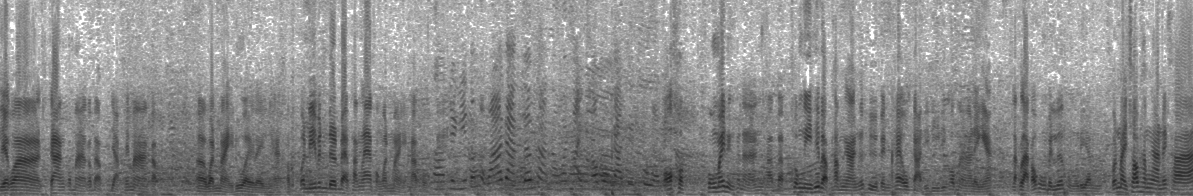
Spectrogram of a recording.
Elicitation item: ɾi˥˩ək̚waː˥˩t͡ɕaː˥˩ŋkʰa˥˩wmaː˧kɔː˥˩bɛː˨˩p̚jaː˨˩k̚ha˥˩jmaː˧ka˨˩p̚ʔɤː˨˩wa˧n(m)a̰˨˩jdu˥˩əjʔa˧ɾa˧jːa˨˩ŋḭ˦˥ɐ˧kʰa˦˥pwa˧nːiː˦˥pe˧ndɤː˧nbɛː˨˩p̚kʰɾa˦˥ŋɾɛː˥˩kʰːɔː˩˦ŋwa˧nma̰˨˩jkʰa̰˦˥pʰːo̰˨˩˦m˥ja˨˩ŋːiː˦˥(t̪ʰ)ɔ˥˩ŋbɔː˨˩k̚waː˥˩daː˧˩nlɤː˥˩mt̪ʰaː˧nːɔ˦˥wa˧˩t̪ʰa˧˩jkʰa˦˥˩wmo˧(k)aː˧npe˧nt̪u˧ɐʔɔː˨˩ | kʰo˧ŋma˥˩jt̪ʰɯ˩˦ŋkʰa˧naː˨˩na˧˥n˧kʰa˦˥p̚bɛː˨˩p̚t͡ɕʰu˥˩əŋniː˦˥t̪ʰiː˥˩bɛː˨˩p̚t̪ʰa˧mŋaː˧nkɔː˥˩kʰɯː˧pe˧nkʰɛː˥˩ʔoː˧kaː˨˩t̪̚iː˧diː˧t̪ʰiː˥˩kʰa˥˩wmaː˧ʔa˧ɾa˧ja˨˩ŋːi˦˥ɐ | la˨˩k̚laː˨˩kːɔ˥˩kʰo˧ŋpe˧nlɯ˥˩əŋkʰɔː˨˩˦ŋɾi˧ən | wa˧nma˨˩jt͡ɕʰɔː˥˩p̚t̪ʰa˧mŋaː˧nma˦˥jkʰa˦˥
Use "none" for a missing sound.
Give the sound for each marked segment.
m, t̪, k

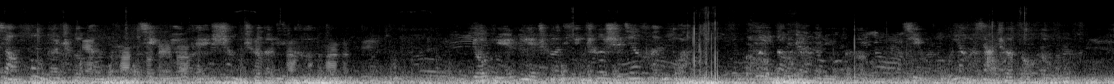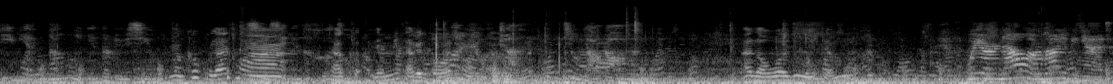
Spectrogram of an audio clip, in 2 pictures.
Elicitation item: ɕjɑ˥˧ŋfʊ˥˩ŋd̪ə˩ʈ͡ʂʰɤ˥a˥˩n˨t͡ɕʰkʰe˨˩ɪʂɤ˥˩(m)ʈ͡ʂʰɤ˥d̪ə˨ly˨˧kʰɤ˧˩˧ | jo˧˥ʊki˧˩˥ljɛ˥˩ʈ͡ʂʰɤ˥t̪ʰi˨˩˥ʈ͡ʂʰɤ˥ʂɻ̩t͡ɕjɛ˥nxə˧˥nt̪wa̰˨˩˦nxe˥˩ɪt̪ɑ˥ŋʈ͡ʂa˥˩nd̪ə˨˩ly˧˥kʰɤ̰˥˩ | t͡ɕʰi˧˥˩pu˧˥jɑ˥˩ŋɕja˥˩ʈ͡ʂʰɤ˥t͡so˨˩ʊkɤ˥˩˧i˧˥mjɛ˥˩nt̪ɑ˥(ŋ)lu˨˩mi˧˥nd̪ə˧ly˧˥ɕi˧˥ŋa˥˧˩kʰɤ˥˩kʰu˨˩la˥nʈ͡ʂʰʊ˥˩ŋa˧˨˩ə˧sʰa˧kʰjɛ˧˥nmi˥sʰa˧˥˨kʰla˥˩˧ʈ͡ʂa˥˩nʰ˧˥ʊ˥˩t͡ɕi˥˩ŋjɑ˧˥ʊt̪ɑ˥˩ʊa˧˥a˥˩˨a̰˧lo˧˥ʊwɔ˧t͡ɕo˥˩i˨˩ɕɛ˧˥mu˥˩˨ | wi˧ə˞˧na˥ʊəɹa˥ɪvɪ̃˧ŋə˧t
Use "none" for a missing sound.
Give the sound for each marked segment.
ŋ, ŋ

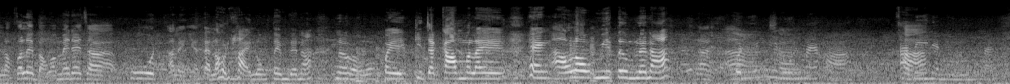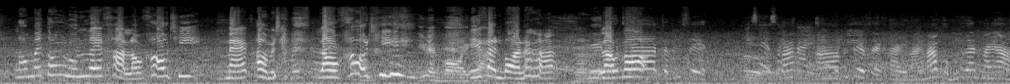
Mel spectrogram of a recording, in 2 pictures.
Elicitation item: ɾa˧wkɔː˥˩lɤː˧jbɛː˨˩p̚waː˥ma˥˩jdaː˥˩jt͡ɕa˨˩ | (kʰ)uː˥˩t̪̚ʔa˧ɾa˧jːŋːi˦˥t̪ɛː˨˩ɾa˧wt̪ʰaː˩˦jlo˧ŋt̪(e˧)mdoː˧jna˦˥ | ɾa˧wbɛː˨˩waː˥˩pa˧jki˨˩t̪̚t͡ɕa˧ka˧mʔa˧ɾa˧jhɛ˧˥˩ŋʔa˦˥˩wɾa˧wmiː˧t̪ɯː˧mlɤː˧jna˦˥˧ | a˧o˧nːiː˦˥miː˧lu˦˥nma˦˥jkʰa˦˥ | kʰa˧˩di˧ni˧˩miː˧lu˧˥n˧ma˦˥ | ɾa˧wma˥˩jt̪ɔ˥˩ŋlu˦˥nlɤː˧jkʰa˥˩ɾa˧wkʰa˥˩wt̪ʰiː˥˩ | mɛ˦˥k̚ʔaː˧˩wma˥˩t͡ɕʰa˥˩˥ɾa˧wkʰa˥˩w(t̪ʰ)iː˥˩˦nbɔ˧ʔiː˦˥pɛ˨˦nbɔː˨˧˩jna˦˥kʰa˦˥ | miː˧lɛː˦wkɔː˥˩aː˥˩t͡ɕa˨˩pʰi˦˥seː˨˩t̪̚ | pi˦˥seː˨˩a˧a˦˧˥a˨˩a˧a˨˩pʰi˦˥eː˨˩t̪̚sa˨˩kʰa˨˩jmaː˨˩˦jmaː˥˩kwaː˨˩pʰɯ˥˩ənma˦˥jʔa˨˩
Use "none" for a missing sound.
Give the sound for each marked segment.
pʰ, e˧, t̪ʰ

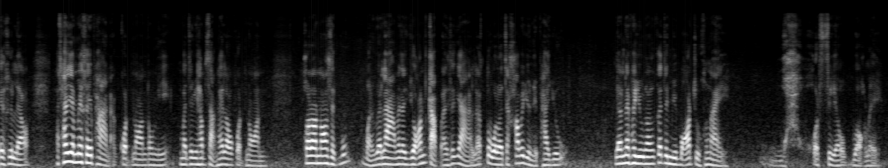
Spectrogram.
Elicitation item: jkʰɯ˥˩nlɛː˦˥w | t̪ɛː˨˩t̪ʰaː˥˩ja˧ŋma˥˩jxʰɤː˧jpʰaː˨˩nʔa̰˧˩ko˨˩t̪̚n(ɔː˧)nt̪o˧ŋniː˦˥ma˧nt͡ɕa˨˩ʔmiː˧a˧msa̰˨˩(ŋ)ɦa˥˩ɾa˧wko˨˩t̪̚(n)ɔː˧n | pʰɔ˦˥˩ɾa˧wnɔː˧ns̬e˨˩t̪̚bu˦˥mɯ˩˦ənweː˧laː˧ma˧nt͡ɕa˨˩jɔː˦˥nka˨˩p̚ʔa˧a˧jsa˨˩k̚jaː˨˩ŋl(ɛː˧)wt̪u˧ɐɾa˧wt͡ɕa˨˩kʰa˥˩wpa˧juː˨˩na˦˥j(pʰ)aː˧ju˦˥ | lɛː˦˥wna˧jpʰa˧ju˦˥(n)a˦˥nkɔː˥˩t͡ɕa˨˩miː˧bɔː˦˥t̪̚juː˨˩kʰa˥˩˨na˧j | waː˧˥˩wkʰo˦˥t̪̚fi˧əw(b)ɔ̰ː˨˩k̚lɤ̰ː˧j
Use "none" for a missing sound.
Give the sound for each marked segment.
ɔː˧, ŋ, n, ɛː˦˥, pʰ, n, b

